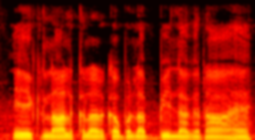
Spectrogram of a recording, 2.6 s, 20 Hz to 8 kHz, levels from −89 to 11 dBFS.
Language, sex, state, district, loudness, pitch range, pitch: Hindi, male, Uttar Pradesh, Shamli, -16 LUFS, 130-135 Hz, 130 Hz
